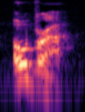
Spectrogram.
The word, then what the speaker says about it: Obra: So I like on his site, he goes, Obra, pronounced like Cobra without the C.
